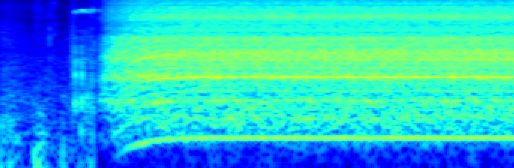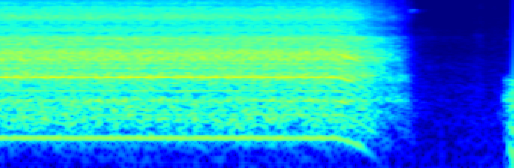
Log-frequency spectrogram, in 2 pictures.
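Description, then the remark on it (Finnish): A battery chainsaw spins up and runs steadily for about five seconds, a loud, even whir of the chain with a faint hum beneath, then cuts off abruptly. No one speaks. “No juu, siinä on tosiaan vaan toi ketjun ääni oikeastaan, toi moottorin ääni ei, ei siitä erotu laisinkaan.”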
